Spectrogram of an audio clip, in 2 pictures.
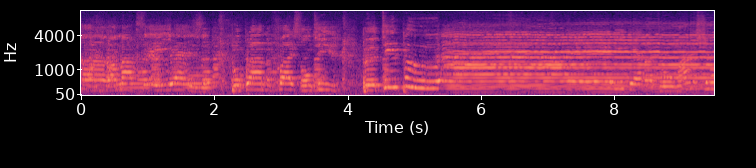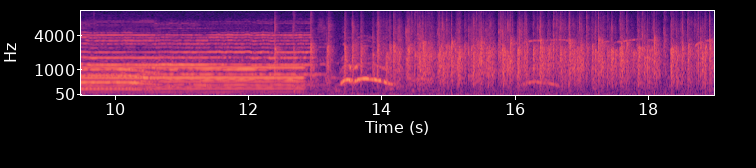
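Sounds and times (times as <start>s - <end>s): person singing: 0.0s - 13.2s
audience applauding: 12.7s - 19.0s.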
